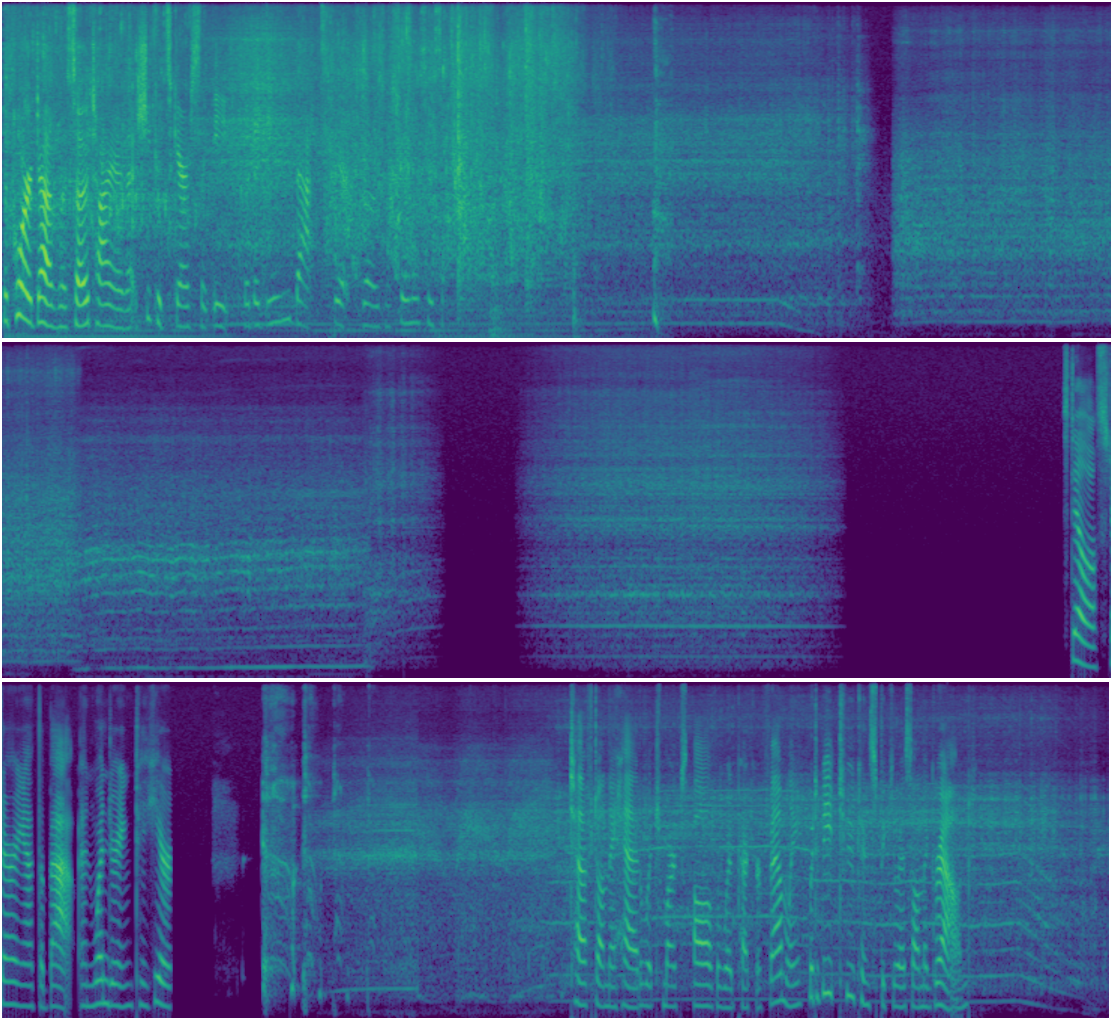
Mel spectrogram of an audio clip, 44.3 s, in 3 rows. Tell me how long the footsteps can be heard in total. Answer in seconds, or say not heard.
not heard.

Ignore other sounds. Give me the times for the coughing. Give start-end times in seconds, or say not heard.
7.6-8.9, 33.0-34.5.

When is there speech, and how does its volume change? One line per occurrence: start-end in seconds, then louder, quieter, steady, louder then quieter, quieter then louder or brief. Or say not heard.
0.0-5.9 quieter
28.9-31.8 brief
37.0-42.6 steady.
